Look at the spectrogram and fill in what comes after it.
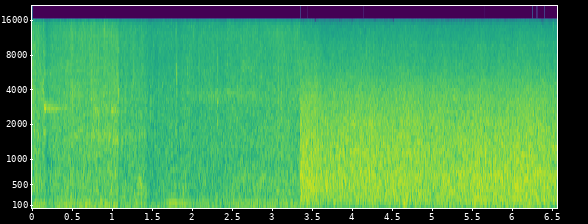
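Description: Heavy rain pouring down in a steady hiss. About three seconds in it abruptly gets louder.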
